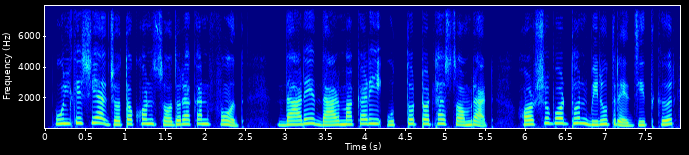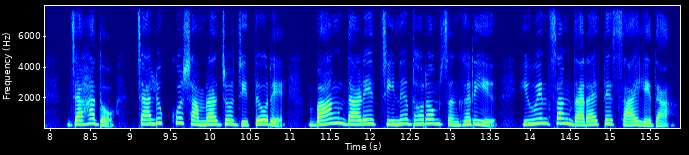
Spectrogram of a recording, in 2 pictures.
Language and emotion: Santali, neutral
